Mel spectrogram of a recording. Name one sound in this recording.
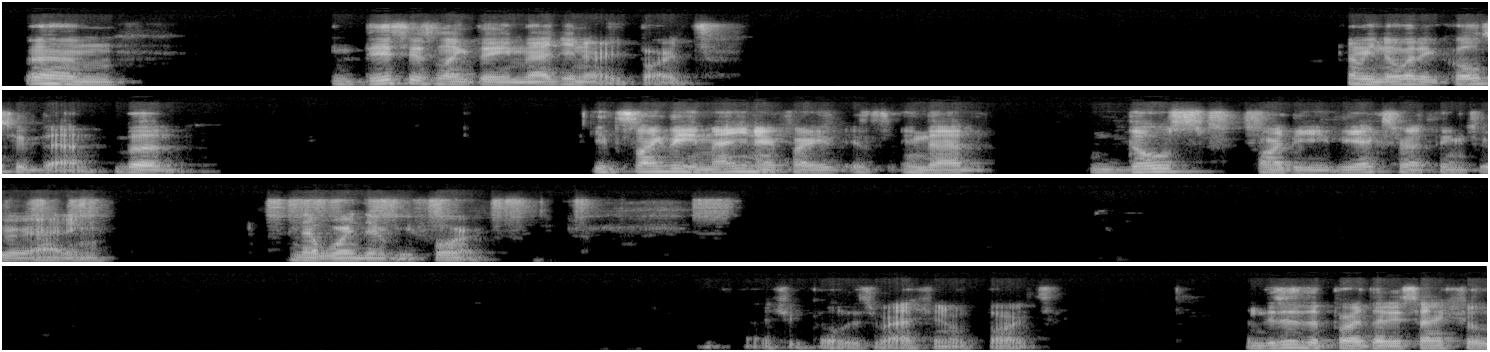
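A young man explains calmly in short bursts with pauses, heard close through a microphone.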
